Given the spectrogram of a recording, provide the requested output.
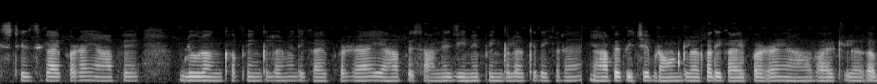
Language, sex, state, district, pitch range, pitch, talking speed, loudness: Hindi, female, Maharashtra, Chandrapur, 170-180 Hz, 175 Hz, 245 wpm, -21 LUFS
